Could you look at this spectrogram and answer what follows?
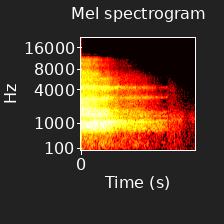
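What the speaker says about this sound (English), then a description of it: "Exhale fully." A long, deep exhale during yoga breathing practice, a soft airy sigh that starts full and close then fades steadily to silence over under two seconds.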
